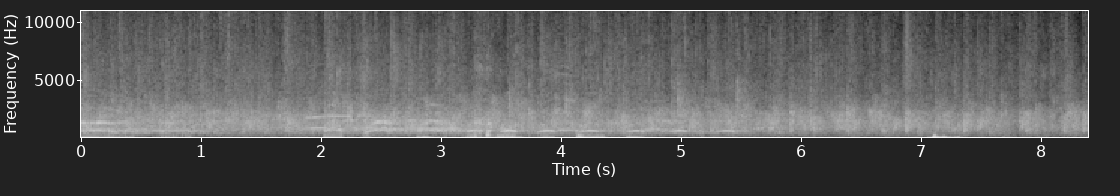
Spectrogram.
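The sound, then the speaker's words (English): Audience applause welcoming a guest at a university-hosted talk: dense, steady clapping that sustains throughout, with a few sharper individual claps standing out. “So a very warm welcome for Peter Hessler. Give it up.”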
